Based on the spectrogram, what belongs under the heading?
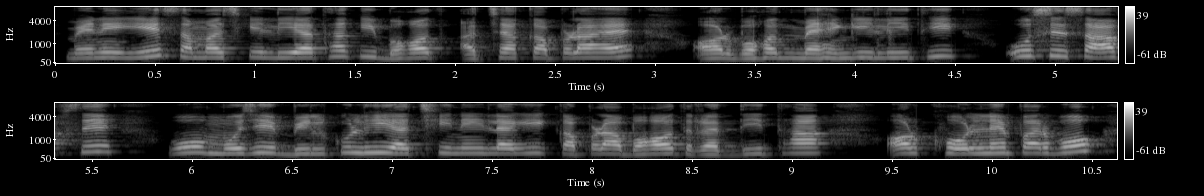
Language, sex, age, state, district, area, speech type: Hindi, female, 60+, Madhya Pradesh, Jabalpur, urban, spontaneous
